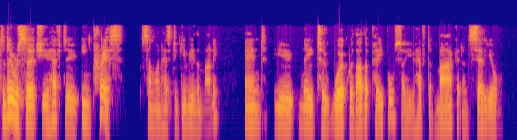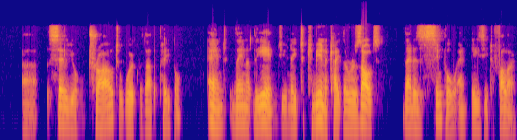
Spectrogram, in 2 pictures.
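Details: Adult man speaking; normal speech.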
